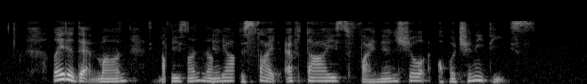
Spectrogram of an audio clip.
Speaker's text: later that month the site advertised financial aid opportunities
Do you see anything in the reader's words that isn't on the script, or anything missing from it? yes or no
yes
